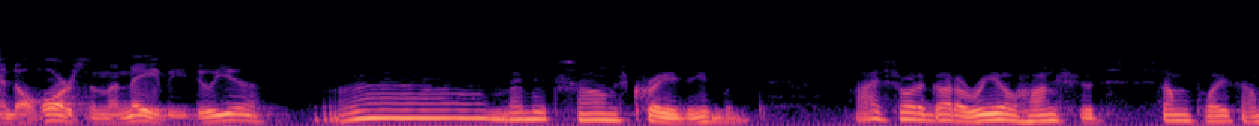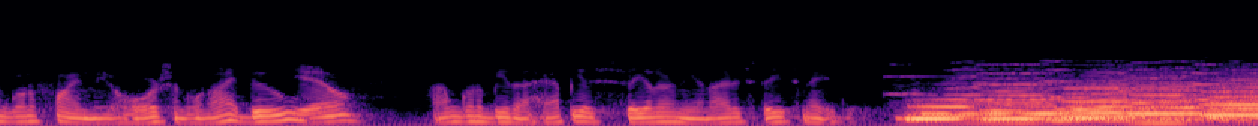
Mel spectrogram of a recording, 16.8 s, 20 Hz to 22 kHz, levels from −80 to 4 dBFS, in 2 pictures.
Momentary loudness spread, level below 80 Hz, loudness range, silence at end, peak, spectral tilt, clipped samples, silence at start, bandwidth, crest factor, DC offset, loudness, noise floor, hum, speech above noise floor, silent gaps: 14 LU; -46 dBFS; 9 LU; 0 s; -2 dBFS; -8 dB/octave; under 0.1%; 0 s; 3.6 kHz; 18 dB; under 0.1%; -20 LUFS; -52 dBFS; none; 31 dB; none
